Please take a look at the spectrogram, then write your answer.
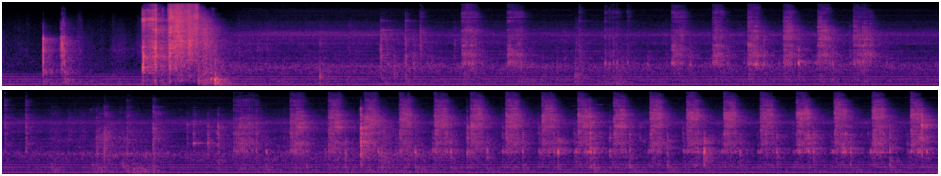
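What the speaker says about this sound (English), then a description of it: "I'll try to operate the valve while I'm putting it in" Valve of an A-type overdrive worked by hand during reassembly, giving a loud clunk near the start, then a long run of rhythmic mechanical clicks and ratcheting scrapes repeating steadily, close and alone.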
